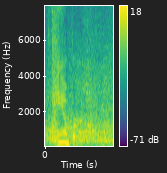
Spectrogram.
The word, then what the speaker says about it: hamper: Pronunciation used a short A sound like ham and ma'am. Hamper. I put my dirty clothes in the hamper.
